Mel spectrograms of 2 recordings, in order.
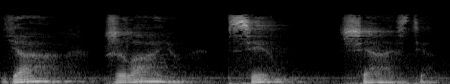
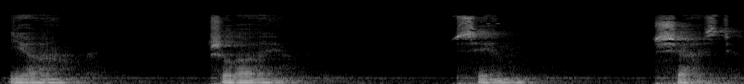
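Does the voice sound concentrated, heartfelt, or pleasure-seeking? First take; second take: heartfelt; concentrated. First: It is said sincerely, with deep warm feeling. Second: It is said calmly, with focused inward concentration. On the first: The wish comes sincerely from the heart. The speaker calls it wrong. "вот я сейчас говорю от сердца вам" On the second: The wish comes from remembering a revered teacher. The speaker calls it right. "я сейчас вспомню своего наставника, вот сейчас я сосредоточусь"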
